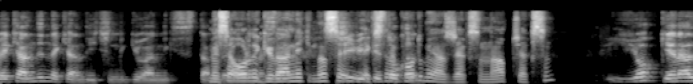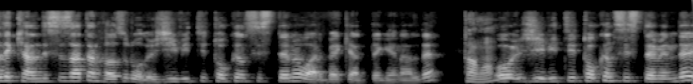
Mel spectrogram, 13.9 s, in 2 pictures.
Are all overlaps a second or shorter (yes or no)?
no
